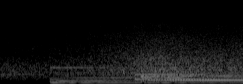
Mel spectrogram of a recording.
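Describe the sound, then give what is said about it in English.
A continuous rushing wash of surf, steady and fairly loud, swelling slightly partway through, with a low steady hum underneath. No voices. “In contrast to that, being out in nature, listening to the waves, the birds, the surrounding sounds in the moment, it grounds me in a very distinct way.”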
